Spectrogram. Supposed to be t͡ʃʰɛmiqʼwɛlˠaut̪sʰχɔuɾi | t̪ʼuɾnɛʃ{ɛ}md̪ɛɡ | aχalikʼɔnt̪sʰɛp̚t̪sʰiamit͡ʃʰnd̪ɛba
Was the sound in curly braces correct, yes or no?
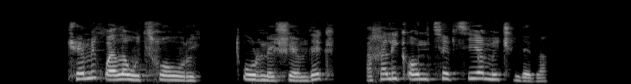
yes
